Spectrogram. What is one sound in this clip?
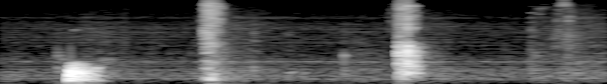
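Metal tweezers click softly against a hard surface.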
